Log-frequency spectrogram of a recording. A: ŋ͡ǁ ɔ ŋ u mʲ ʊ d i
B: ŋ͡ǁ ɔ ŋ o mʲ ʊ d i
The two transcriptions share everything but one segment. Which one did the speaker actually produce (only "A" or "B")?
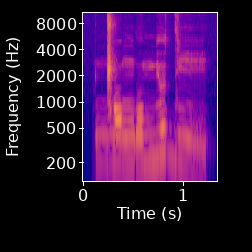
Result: B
